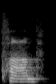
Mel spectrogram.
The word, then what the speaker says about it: Pomp: Now, the nickname Pomp, I mean, obviously in America, I'm sure it's Pomp. It's pronounced Pomp. But I'm not sure if you know this, but in South Africa, we're going to say Pomp, right?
